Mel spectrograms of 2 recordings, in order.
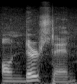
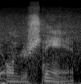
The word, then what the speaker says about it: understand: understand understand this one we don't say understand we say understand voting in elections is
